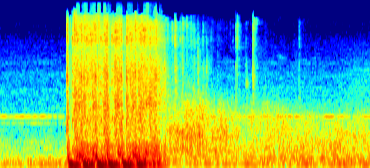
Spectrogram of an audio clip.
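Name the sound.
gunfire in Phoenix Point video game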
